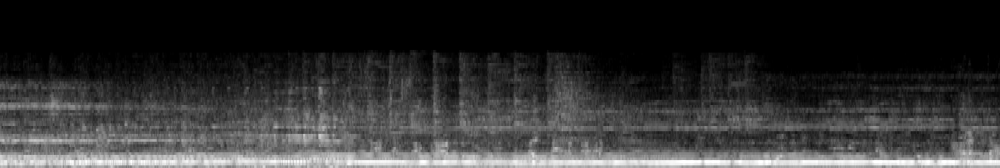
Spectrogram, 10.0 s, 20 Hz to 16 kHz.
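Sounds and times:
live punk band playing: 0.0 - 8.5
man singing: 0.0 - 10.0.

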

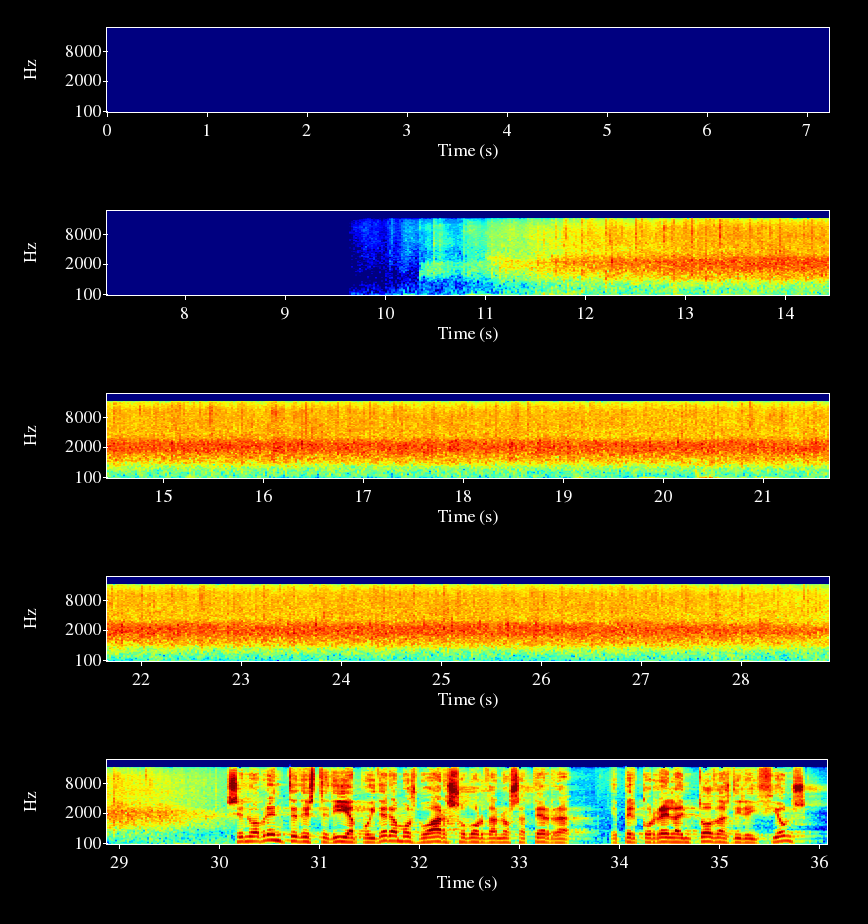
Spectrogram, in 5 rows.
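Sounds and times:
large audience applauding: 10.2 - 31.2.

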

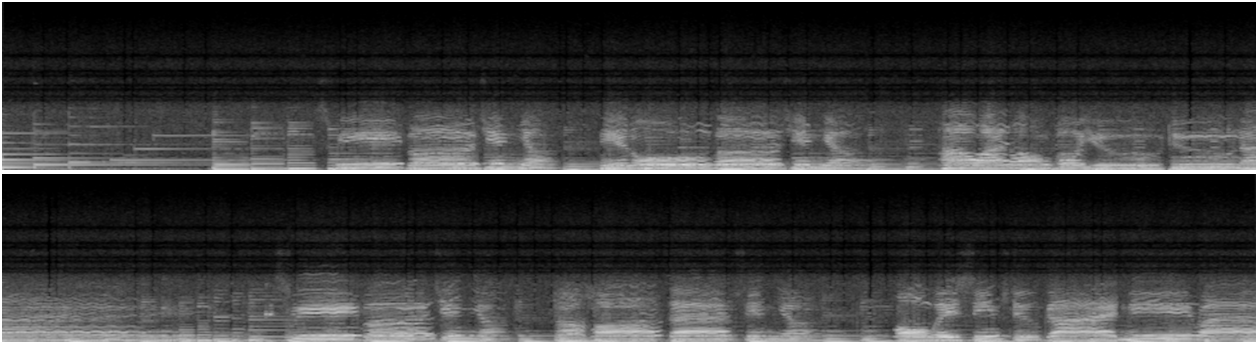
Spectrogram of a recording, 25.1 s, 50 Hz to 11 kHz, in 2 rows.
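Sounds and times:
country string band: 2.4 - 25.0.

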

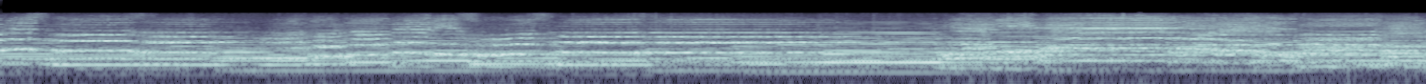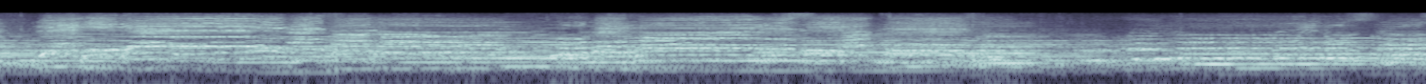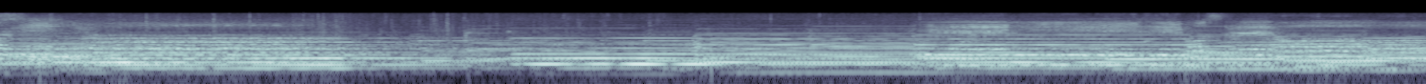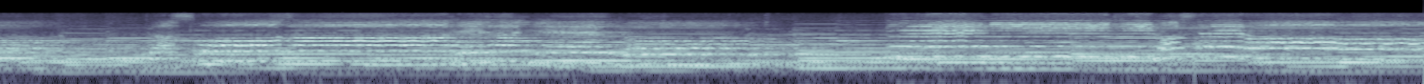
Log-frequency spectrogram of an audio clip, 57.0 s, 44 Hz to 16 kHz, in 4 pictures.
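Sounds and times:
choir singing a hymn: 0.0 - 32.6, 36.4 - 57.0.

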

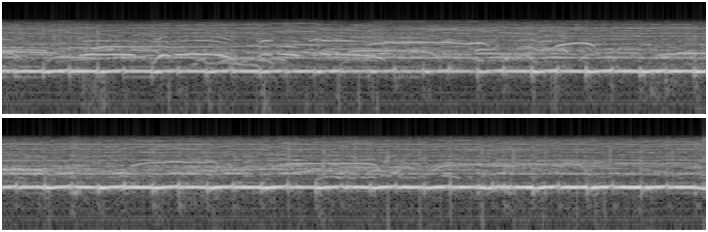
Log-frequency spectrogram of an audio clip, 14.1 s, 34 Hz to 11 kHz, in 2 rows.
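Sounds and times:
electric guitar feedback drone: 0.0 - 14.0.

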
